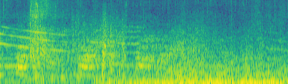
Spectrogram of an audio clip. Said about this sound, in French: C'était quoi ça? Le tonnerre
